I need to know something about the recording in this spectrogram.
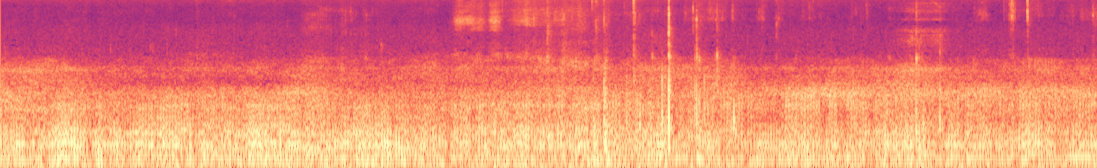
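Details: Three kittens, Panda, Grayie and Goldie, eating a big dinner of cat beans indoors; a steady low rumbling purr runs throughout, with small crunching clicks of biting and chewing scattered over the middle and end.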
